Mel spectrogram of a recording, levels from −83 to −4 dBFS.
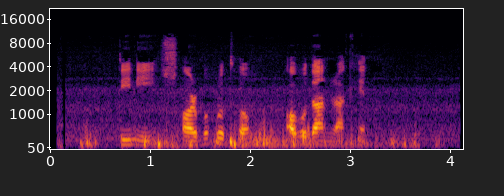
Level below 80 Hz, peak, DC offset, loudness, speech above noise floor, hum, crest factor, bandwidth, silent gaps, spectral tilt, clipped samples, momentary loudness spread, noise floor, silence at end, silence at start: -52 dBFS; -4 dBFS; under 0.1%; -25 LUFS; 21 dB; none; 22 dB; 11 kHz; none; -6 dB/octave; under 0.1%; 19 LU; -45 dBFS; 0.2 s; 0.1 s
